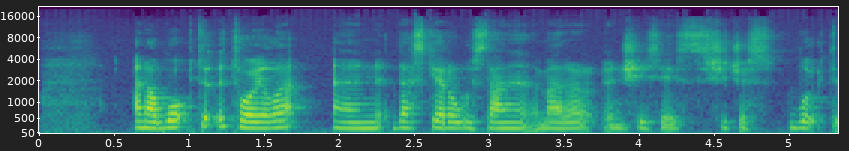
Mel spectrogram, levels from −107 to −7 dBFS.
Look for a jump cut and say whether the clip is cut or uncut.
uncut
